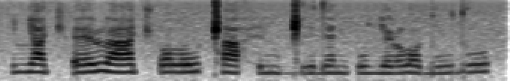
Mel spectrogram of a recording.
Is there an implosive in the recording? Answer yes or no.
no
